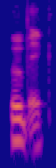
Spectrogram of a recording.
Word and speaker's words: Bubic: Is Skubal against Waka, and then Sunday 2:10 game start will be Montero against Bubik. Is that how you say it? Bubich, yeah. Bubich, yeah.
